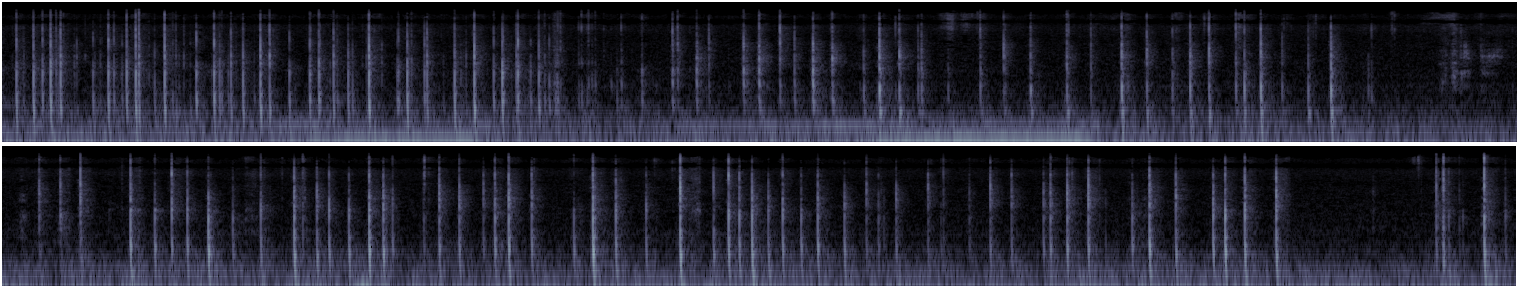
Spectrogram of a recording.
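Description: Long nails rapidly tap and scratch the textured back and edges of an empty, thin, hollow, transparent iridescent ridged plastic phone case. The result is a dense stream of quick, dry clicks and scrapes with almost no ring. A low, steady hum rises briefly twice in the first half.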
